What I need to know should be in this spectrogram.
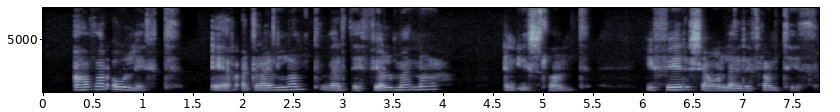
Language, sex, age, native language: Icelandic, female, 18-19, Icelandic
